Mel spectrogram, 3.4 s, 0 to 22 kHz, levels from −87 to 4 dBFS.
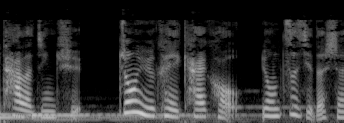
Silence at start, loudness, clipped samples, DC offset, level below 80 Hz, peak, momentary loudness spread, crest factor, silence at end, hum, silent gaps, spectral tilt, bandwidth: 0 s; -25 LUFS; under 0.1%; under 0.1%; -56 dBFS; -6 dBFS; 10 LU; 18 dB; 0 s; none; none; -5 dB/octave; 11.5 kHz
